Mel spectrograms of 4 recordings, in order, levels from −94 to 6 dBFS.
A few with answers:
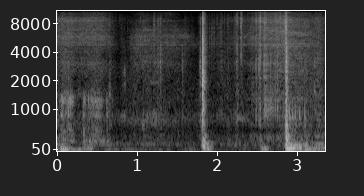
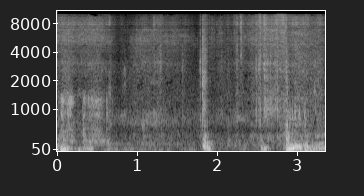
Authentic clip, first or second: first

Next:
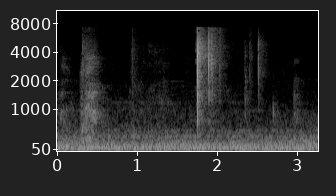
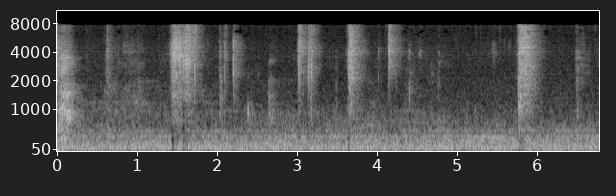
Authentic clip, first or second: first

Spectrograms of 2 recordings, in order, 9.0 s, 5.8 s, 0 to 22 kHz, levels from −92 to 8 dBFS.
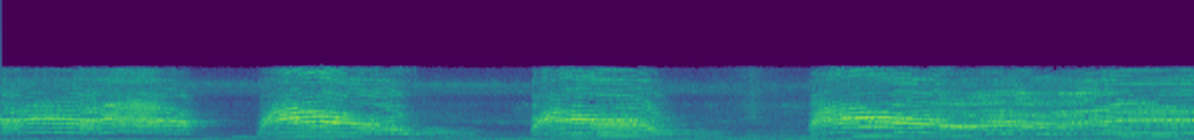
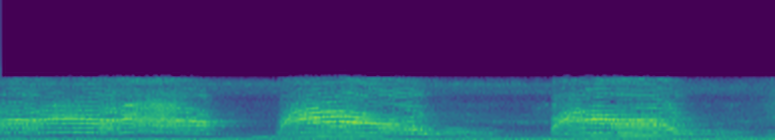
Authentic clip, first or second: first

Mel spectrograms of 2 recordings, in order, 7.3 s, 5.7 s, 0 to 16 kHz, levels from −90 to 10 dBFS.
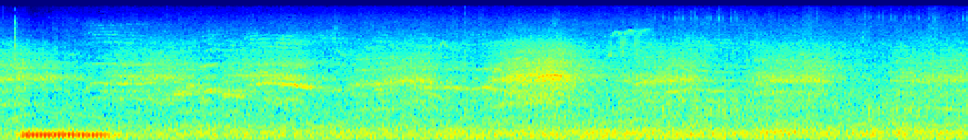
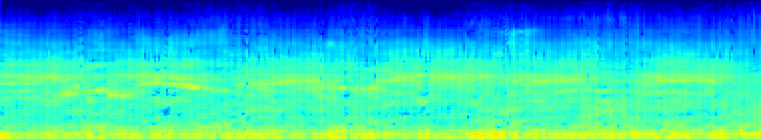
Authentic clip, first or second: first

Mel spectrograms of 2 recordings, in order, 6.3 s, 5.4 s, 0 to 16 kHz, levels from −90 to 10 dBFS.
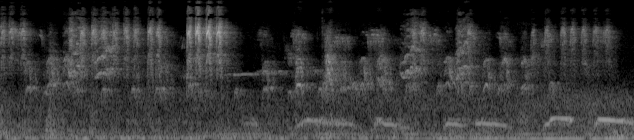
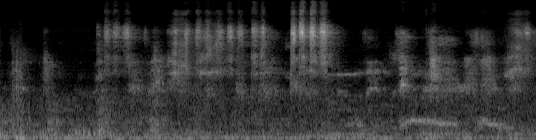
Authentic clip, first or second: first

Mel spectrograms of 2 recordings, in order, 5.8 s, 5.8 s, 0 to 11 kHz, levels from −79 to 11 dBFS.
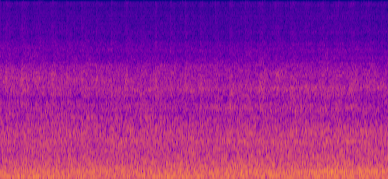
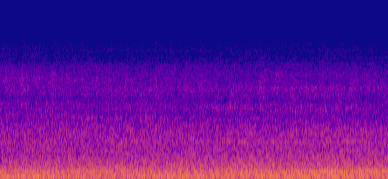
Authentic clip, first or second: second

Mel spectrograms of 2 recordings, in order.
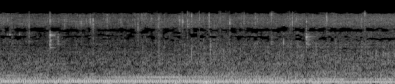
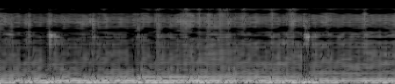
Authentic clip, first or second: first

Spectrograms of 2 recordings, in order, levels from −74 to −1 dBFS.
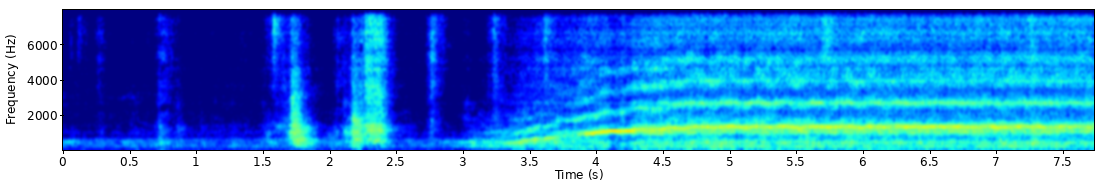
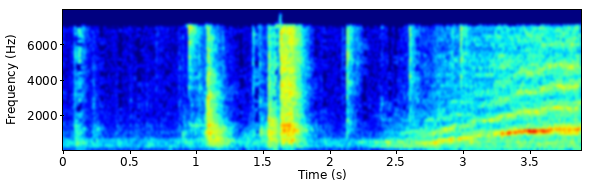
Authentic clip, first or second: second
